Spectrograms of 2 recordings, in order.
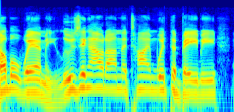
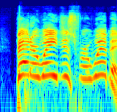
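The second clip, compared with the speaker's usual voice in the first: very loud, shrill, high, emphatic exclaiming; 9 dB louder than usual. Reading out Stephanie's Instagram message: read as an exclamation. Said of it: "It's an exclamation point, so I'll read it that way".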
